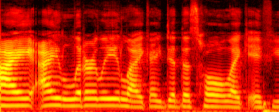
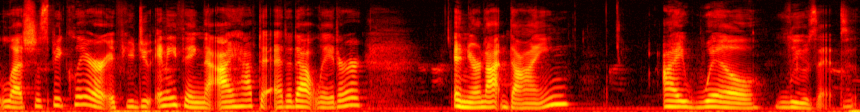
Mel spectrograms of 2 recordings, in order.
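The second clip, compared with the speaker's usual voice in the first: soft, calm, quiet voice, "will" drawn out; 3 semitones lower, 5 dB quieter than usual. Retelling a warning to the kids, acting out a calm mom warning. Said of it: "I do it in the most calming voice, like so".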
